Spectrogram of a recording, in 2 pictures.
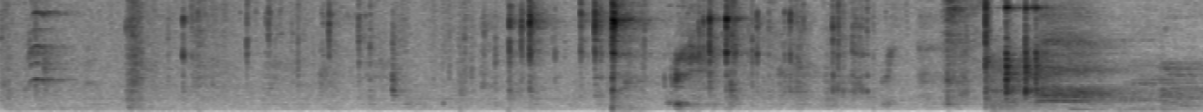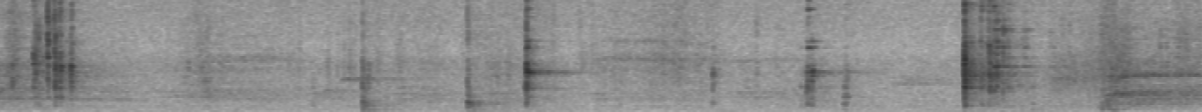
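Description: Metal clinks and rattles from a spanner and the loose motorcycle drive chain as the rear sprocket assembly is handled: scattered sharp clicks, with a longer rattling rush about five seconds in.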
